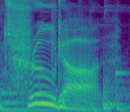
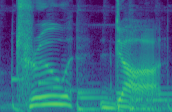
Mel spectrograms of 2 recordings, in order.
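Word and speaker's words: Troodon: I'm True Dawn. True Dawn.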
